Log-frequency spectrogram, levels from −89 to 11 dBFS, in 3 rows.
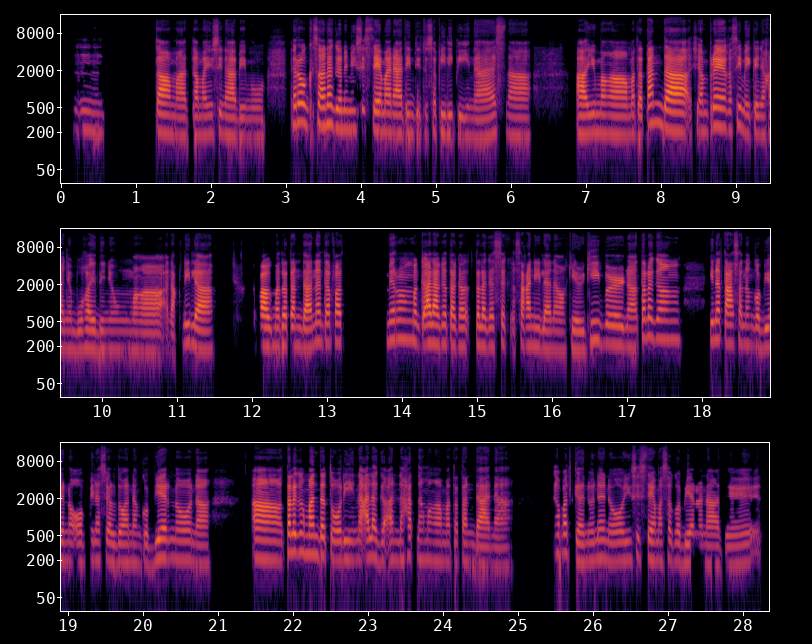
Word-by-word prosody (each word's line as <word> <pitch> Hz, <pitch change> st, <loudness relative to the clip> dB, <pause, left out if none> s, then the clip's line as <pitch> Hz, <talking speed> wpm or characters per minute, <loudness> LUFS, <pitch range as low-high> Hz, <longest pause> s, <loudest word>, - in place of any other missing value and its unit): Mm. 220 Hz, -3 st, -15 dB, 0.7 s
Tama, 190 Hz, -3 st, +3 dB
tama 180 Hz, 0 st, -2 dB
yung 185 Hz, -, -5 dB
sinabi 175 Hz, -3 st, -2 dB
mo. 165 Hz, 0 st, -14 dB, 0.3 s
Pero 290 Hz, +2 st, +3 dB
'wag -, -, -8 dB
sana 260 Hz, +1 st, +5 dB
ganun 230 Hz, -3 st, -1 dB
yung 220 Hz, -, -7 dB
sistema 210 Hz, -3 st, +4 dB
natin 195 Hz, 0 st, +1 dB
dito 185 Hz, -, -10 dB
sa 205 Hz, +2 st, -7 dB
Pilipinas 180 Hz, -2 st, -5 dB
na, 175 Hz, -2 st, -3 dB, 0.6 s
ah, 185 Hz, 0 st, +5 dB
yung 195 Hz, +1 st, -5 dB
mga 185 Hz, -2 st, +2 dB
matatanda, 215 Hz, +2 st, +6 dB
siyempre 240 Hz, +4 st, +6 dB
kasi 235 Hz, +3 st, -4 dB
may 195 Hz, -, 0 dB
kanya-kanyang 185 Hz, -2 st, -6 dB
buhay 180 Hz, +1 st, -3 dB
din 180 Hz, 0 st, -10 dB
yung 175 Hz, -, -15 dB
mga 170 Hz, -1 st, -2 dB, 0.3 s
anak -, -, -4 dB
nila. 185 Hz, -6 st, +2 dB, 0.6 s
Kapag 205 Hz, -1 st, +8 dB
matatanda 205 Hz, -1 st, +1 dB
na 240 Hz, -, +2 dB
dapat 230 Hz, 0 st, 0 dB, 0.6 s
merong 260 Hz, +2 st, -3 dB
mag-aalaga 225 Hz, -2 st, +5 dB
tagal 205 Hz, -1 st, -1 dB
talaga 205 Hz, -1 st, -1 dB
sa 225 Hz, -, -6 dB
sa -, -, -1 dB
kanila 200 Hz, -3 st, 0 dB
'no, 175 Hz, -1 st, -5 dB
caregiver 215 Hz, +3 st, -1 dB
na 195 Hz, 0 st, 0 dB
talagang 265 Hz, -2 st, 0 dB, 0.4 s
inatasan 230 Hz, -3 st, +3 dB
ng 210 Hz, -, -15 dB
gobyerno 195 Hz, -1 st, -4 dB
o 190 Hz, -, -6 dB
pinaswelduhan 190 Hz, -2 st, -5 dB
ng 180 Hz, -1 st, -9 dB
gobyerno 205 Hz, +2 st, -2 dB
na, 175 Hz, -2 st, -3 dB, 0.6 s
ah, 210 Hz, -2 st, +5 dB
talagang 275 Hz, 0 st, +4 dB
mandatory 210 Hz, -5 st, +1 dB
na 210 Hz, -, +2 dB
alagaan 205 Hz, -2 st, -3 dB
lahat 230 Hz, +2 st, -4 dB
ng 205 Hz, -, -8 dB
mga 200 Hz, -1 st, -7 dB
matatanda 185 Hz, -3 st, -4 dB
na. 160 Hz, -1 st, -7 dB, 0.7 s
Dapat 260 Hz, +1 st, -4 dB
gano'n 195 Hz, +1 st, -6 dB
ano, 190 Hz, 0 st, -6 dB
yung 205 Hz, -, -11 dB
sistema 205 Hz, -4 st, -4 dB
sa 210 Hz, 0 st, -8 dB
gobyerno 185 Hz, -1 st, -6 dB
natin. 170 Hz, +1 st, -6 dB
200 Hz, 150 wpm, -24 LUFS, 185-220 Hz, 0.7 s, Kapag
